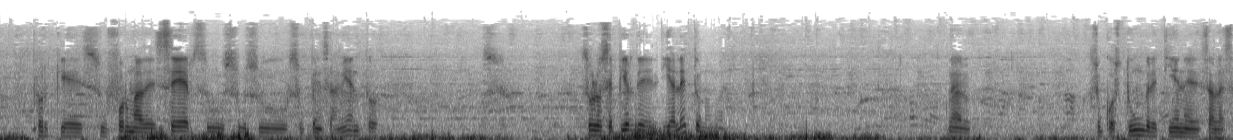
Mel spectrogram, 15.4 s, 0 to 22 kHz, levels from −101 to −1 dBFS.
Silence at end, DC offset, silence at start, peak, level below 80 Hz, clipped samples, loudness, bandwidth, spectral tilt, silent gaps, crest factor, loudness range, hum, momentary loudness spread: 0 s; under 0.1%; 0 s; 0 dBFS; -24 dBFS; under 0.1%; -21 LUFS; 12 kHz; -6.5 dB/octave; none; 20 dB; 9 LU; none; 18 LU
